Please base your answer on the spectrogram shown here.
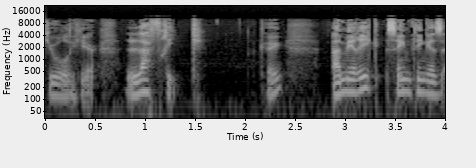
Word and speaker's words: Afrique: Same thing here. Final it's only the k at the end that you will hear. L'Afrique.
